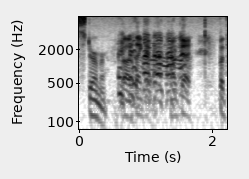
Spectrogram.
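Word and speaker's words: Stuermer: Sturmer.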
